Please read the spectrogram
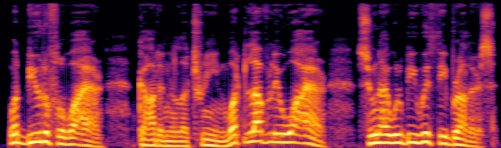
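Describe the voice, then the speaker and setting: A man voicing a quick-witted, nervy young Spanish guerrilla who shouts his answers and cracks sardonic jokes. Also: on the low side, fairly even intonation, slightly rough, no echo, clean studio sound. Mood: shouting, wry.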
